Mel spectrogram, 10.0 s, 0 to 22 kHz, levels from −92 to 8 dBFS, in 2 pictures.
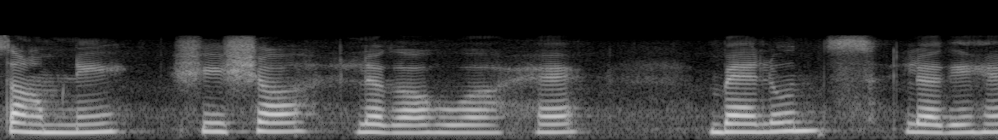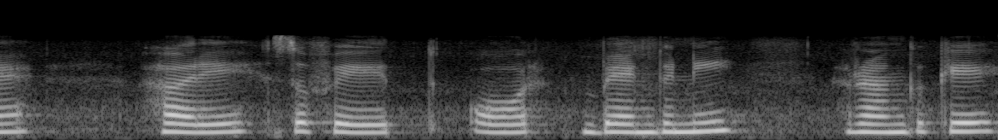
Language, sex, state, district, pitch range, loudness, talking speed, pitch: Hindi, female, Himachal Pradesh, Shimla, 225-250 Hz, -19 LUFS, 85 wpm, 235 Hz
